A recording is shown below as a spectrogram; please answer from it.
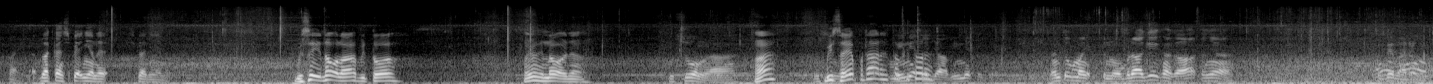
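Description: People's voices calling out and exclaiming in short bursts, some with a wavering, drawn-out sound, over a faint steady high insect chorus.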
